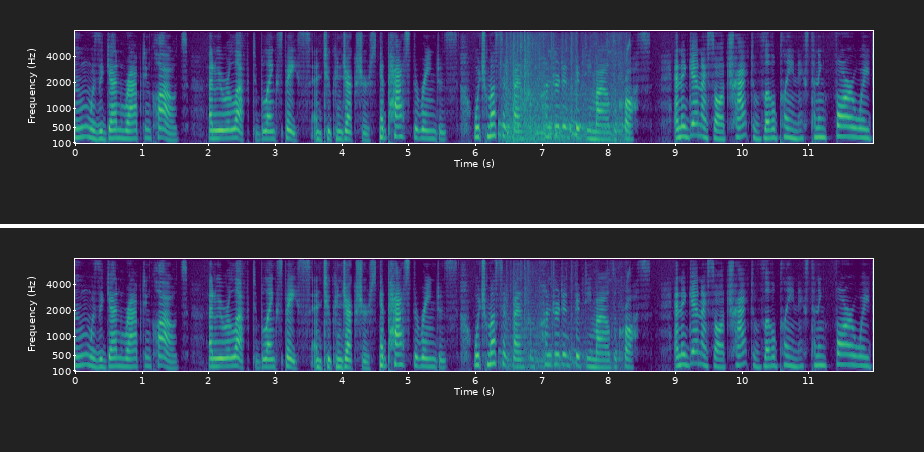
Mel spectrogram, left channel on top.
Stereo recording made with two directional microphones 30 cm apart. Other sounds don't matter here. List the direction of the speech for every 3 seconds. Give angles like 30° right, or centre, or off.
10° left, 10° right, 10° left, 30° left.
